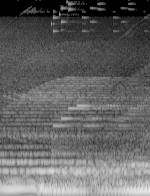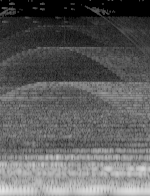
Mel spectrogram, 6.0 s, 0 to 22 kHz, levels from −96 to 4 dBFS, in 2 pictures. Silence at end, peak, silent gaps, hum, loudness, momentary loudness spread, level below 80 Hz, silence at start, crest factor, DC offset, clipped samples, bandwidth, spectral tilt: 0 s; -4 dBFS; none; none; -17 LUFS; 6 LU; -18 dBFS; 0 s; 12 dB; under 0.1%; under 0.1%; over 20 kHz; -7.5 dB/octave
